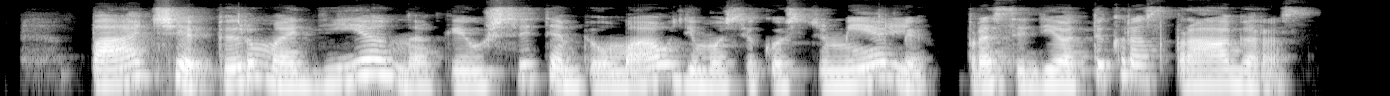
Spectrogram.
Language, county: Lithuanian, Šiauliai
